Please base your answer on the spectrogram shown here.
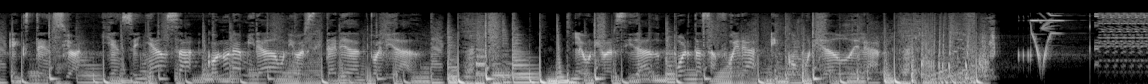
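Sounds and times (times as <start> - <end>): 
speech: 0.6 - 9.3
electronic telephone ringtone for an incoming call: 10.3 - 11.4.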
